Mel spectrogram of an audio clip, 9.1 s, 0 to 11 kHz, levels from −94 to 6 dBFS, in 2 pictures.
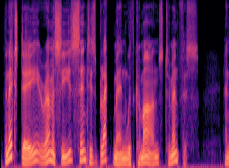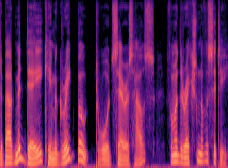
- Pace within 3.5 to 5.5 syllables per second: Yes, 5.0 syllables/s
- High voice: No, low, 125 Hz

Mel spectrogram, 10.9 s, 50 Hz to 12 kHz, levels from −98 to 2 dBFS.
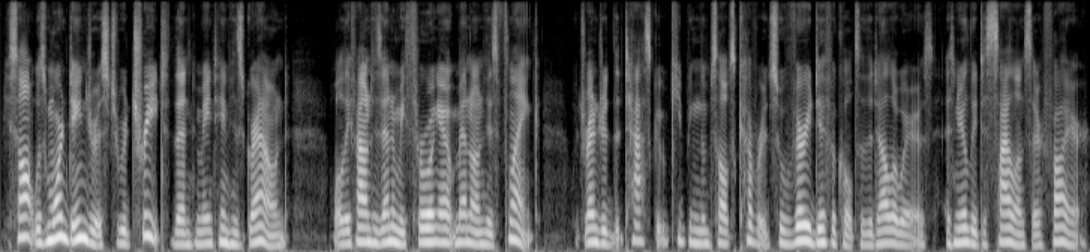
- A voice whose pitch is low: No, medium, 175 Hz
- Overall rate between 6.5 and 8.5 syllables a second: Yes, 6.9 syllables/s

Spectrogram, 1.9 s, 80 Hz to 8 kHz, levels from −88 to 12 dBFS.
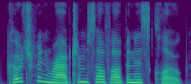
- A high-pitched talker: Yes, very high, 255 Hz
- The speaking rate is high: Yes, fast, 250 wpm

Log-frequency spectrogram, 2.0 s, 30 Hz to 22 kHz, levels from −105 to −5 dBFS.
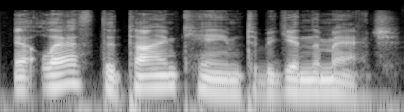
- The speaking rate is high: Yes, fast, 265 wpm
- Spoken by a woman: No, male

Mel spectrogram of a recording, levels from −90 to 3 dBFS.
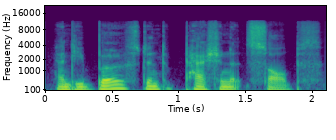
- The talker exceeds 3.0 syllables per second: Yes, 5.2 syllables/s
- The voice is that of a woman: No, male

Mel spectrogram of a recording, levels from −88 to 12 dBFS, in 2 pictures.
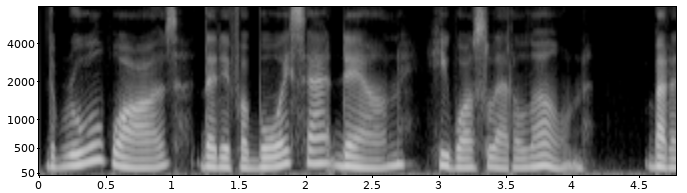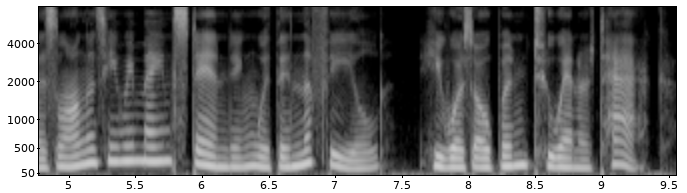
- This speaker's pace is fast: No, average, 180 wpm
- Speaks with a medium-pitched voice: Yes, medium, 180 Hz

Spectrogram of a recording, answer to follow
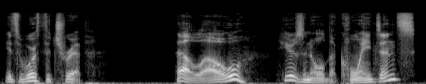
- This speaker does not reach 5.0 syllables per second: Yes, 4.4 syllables/s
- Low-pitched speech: Yes, low, 130 Hz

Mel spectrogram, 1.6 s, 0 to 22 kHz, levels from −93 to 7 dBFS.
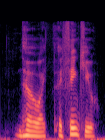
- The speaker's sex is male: Yes, male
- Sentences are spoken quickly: No, average, 150 wpm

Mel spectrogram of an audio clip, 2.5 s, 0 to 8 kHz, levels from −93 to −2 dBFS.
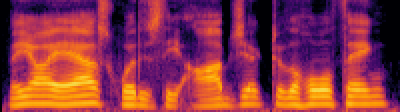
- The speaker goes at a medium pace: No, fast, 265 wpm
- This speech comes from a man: Yes, male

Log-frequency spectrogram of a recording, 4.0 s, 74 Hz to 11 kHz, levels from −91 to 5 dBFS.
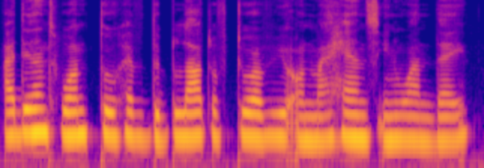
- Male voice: No, female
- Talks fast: Yes, fast, 255 wpm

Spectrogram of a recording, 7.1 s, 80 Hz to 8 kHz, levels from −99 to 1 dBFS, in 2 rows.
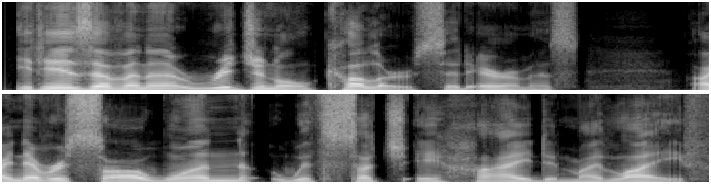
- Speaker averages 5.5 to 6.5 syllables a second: No, 4.4 syllables/s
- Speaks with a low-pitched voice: Yes, low, 120 Hz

